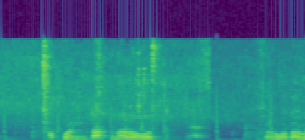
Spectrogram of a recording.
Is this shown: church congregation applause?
no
